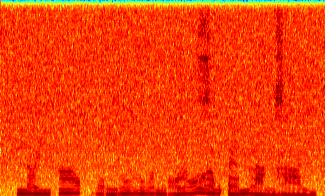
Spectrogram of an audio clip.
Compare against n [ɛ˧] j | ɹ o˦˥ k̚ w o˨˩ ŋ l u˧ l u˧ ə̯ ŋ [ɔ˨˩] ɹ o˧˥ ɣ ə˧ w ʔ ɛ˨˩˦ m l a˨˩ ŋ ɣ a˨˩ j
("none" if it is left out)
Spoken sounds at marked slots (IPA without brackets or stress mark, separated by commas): ə˧, ɔ˨˩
